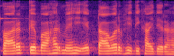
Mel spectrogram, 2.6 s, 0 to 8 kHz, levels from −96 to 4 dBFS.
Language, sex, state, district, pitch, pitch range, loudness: Hindi, male, Jharkhand, Ranchi, 145 Hz, 140-155 Hz, -16 LUFS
